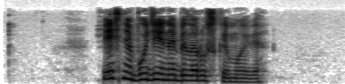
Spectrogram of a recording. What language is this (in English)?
Belarusian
